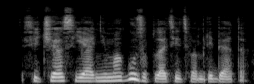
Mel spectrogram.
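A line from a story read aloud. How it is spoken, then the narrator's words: Calm continuation. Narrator (Russian): спокойно продолжал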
